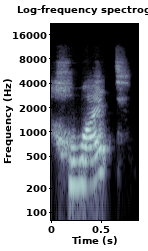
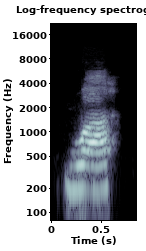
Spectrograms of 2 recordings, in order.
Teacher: you get sort of this voiceless W or a cluster of H plus W instead of just plain old wa, plain old glide there in front of, in that beginning of that word.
